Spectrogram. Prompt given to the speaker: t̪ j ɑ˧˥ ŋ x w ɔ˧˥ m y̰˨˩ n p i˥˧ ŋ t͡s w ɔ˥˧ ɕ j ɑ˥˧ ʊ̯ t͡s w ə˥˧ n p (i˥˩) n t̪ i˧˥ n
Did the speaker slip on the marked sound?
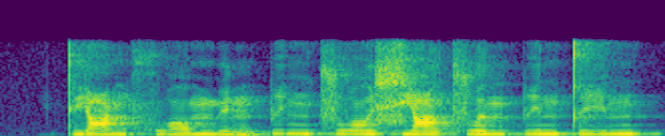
no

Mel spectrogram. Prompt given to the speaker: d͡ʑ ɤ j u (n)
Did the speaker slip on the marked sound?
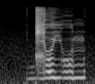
no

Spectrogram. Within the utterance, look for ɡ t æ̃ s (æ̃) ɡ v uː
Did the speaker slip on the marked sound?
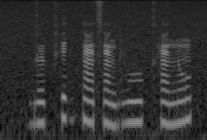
no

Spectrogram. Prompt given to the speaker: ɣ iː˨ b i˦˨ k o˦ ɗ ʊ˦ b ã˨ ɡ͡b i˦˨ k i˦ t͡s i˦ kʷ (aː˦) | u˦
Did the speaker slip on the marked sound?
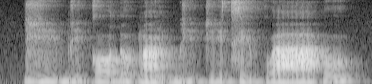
no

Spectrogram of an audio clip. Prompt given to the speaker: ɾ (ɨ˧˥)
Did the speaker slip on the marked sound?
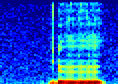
no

